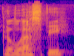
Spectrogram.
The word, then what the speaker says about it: Gillespie: Today's episode is Gillespie, and I pronounced it correctly that way.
